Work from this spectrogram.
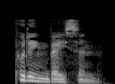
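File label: "pudding basin", British English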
